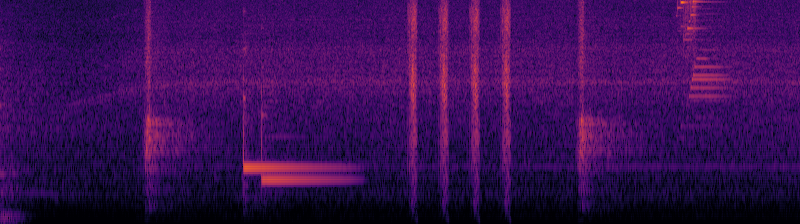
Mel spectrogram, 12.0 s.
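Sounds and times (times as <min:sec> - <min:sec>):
two-note chime: 0:03.7 - 0:05.5.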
